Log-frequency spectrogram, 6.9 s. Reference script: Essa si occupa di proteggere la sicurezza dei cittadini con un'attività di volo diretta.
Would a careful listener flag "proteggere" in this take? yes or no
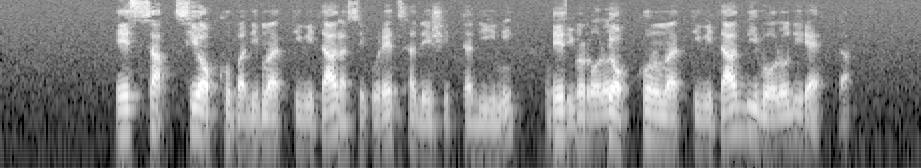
yes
